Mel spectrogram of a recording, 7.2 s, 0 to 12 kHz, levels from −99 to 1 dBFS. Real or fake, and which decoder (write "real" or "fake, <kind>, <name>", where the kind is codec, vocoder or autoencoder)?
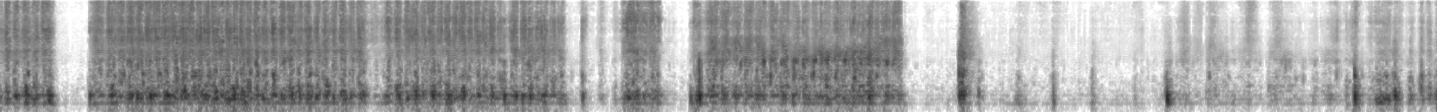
fake, vocoder, BigVGAN v2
